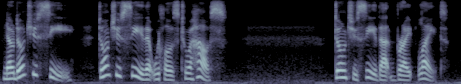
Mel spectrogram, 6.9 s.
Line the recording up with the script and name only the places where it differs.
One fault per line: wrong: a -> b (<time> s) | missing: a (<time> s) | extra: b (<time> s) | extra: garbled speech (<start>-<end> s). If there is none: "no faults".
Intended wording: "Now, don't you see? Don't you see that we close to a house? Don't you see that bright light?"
no faults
